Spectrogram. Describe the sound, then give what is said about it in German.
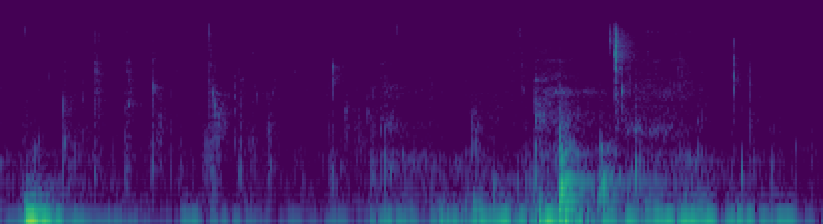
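Beer being drunk: wet gulping and swallowing with lip-smacking sounds in an irregular run, moderately loud with no talk. “So, jetzt trinken wir”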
